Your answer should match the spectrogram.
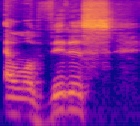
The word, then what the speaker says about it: Elevidys: And that is a drug, I'm pronouncing it as Elevidys.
